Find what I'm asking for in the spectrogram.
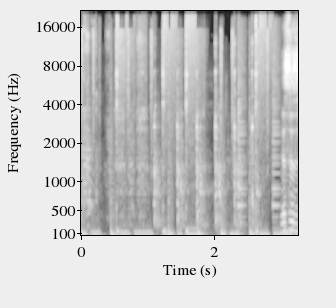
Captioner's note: hammering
